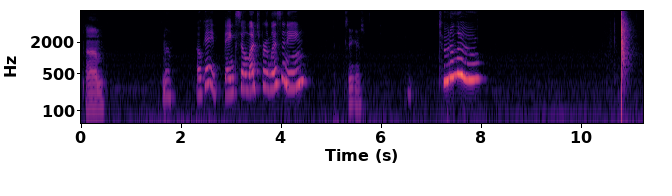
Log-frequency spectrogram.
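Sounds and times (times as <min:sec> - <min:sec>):
speech: 0:01.6 - 0:04.6, 0:05.3 - 0:05.8, 0:07.2 - 0:08.0
hand clapping: 0:10.7 - 0:11.1.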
